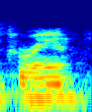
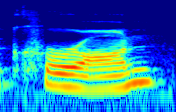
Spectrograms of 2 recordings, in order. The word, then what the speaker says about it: Quran: It's the Quran, right? That's how you say it. The Quran. I guess it does sound like crayon.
